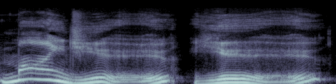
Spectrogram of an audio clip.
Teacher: Mind you, you, that's falling and rising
